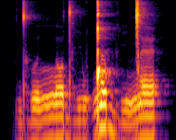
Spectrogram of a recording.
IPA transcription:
dʱ ʊ˩ lː ɔ˨ dʱ i˩ w ŋ͡ǃ ə˥ bʱ i˩ ŋ͡ǀ æ˥

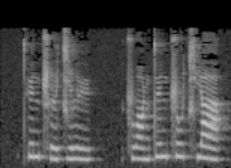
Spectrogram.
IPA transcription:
t̪ʰ y˦ n ʈ͡ʂʰ ɻ̩˨˩ t͡ɕ i˨˦ l y˨˩ | ʈ͡ʂ w ɑ˨˩ ŋ t̪ y˦ n ʈ͡ʂ u˦ t͡ɕʰ j ä˥˨

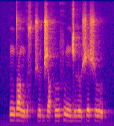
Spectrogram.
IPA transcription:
n d ɒ ŋ ɡ o s t͡ʃ u d͡ʒ ɒ x u f u ŋ ɡ i l u ʃ e ʃ u

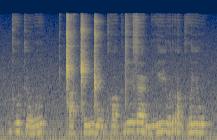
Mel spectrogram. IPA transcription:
ɡʱ ɯ˧˩ kʲ o˩ β ɯ˧ | ǁ a˩ ǁ i˩˧ ŋ͡ǁ uː˩ ɡʱ ʌ˧˩ | d iː˧ z ɛ˧˩ ŋ iː˩˧ j ɯ˩˥ r ʌ˩ ɡʱ ɯ˧ lʲ u˧

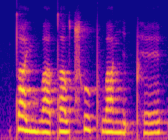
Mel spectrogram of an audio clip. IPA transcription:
t̪ a˥˧ j m w a˨˩ t̪ a˧ w t͡sʰ u˥˧ pʰ w a˧ ŋ i˨ ʔ pʰ e˨˦

